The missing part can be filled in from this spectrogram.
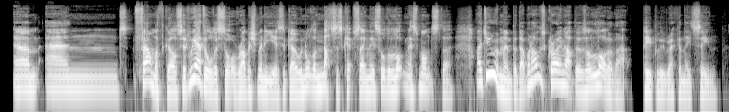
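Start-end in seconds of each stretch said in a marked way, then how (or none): none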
